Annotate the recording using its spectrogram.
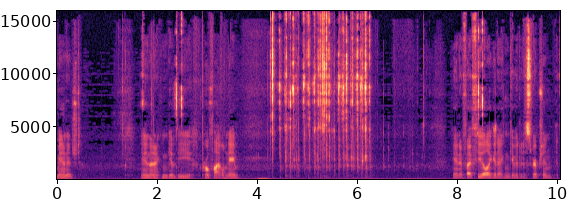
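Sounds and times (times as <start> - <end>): typing on computer keyboard: 4.3 - 7.5.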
